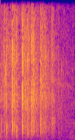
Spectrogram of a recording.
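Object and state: Shaken bottle with a mixing ball inside.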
